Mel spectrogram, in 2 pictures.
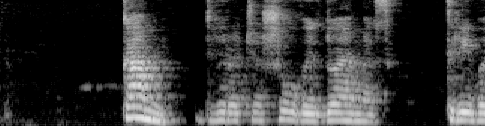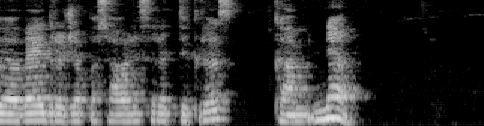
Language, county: Lithuanian, Vilnius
